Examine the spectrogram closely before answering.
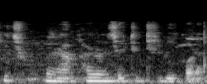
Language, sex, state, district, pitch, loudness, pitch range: Bengali, male, West Bengal, Dakshin Dinajpur, 155 Hz, -14 LUFS, 140-170 Hz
